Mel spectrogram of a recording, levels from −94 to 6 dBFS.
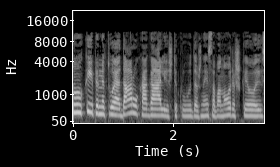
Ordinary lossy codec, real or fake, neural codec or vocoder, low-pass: MP3, 48 kbps; fake; vocoder, 44.1 kHz, 128 mel bands every 512 samples, BigVGAN v2; 19.8 kHz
